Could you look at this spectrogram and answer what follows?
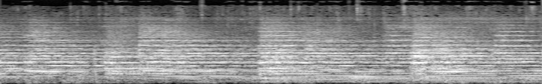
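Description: Several church bells ringing together, their strikes overlapping and ringing on.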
